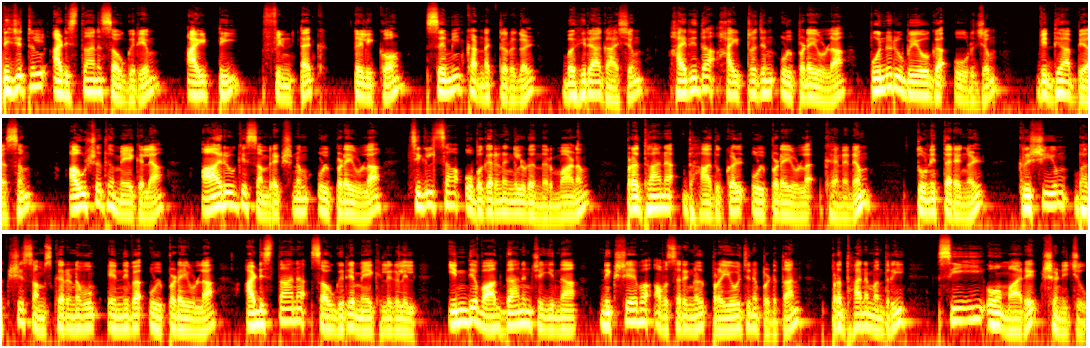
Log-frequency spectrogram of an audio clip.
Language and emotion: Malayalam, neutral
